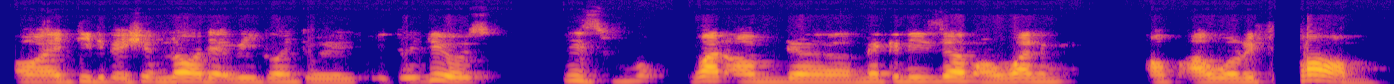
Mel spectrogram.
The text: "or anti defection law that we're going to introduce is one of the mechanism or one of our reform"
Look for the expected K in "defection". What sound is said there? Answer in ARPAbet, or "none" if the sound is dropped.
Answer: none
